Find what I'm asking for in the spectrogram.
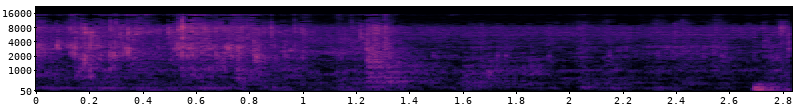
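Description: Boiling water from a kettle is poured onto and around a kitchen sink drain, making a close, splashing gurgle that rises and falls, then ends with a soft thump.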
